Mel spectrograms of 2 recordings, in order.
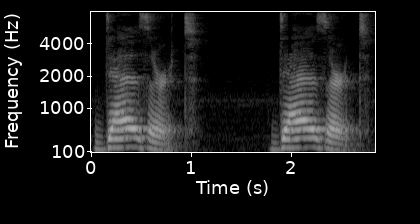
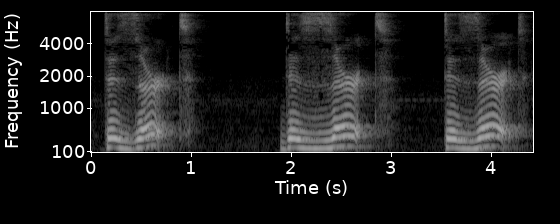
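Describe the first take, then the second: First: DEsert, stress the first syllable. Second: DesSERT, stress the second syllable. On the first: Teacher modeling desert for students, first syllable stressed. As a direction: say desert as DEZ-ert, weight up front. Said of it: "the syllable stress is on the first sound". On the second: Teacher modeling dessert for students, second syllable stressed. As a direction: say dessert as diz-ZERT, weight at the end. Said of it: "The syllable stress is on the second syllable". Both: Shown as a demonstration.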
